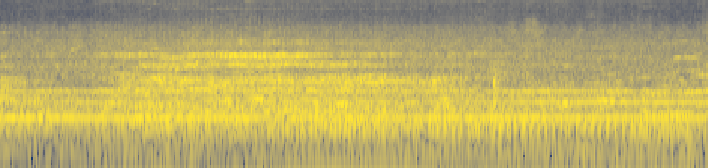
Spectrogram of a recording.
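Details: A steady droning motor sound dominates throughout, with no animal voice standing out.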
